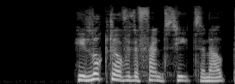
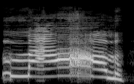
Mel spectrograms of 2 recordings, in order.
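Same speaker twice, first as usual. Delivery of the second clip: put-on much higher, much louder, a desperate boy's scream; screaming for mom; 6 dB louder than usual. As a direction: scream for your mother with all you have. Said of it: "screamed Wayne".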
